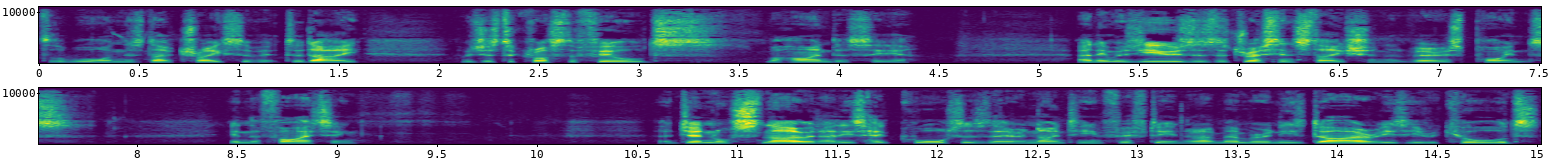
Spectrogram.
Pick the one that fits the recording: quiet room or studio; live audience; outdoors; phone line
outdoors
